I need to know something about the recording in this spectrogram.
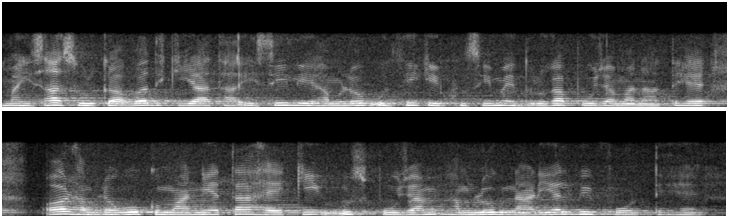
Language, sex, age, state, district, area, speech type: Hindi, female, 18-30, Bihar, Samastipur, rural, spontaneous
